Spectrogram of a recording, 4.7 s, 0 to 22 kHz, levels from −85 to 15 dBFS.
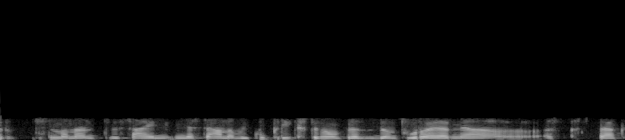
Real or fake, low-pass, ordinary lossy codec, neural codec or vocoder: real; 3.6 kHz; MP3, 32 kbps; none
